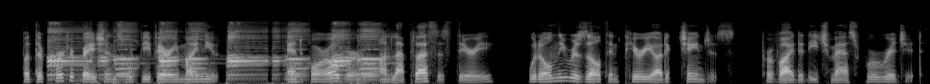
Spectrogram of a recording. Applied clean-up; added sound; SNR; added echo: none; Harmonica; -1 dB; none.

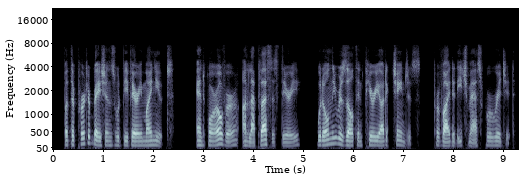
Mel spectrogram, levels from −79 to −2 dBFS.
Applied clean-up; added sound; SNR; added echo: none; none; none; none.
